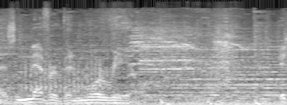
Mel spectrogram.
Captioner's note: sfx: Raptor sounds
